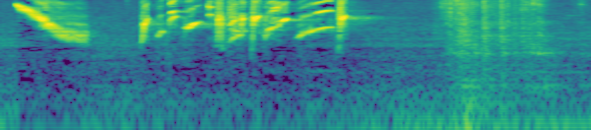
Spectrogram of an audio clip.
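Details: European goldfinch song in short bursts: a falling, sweeping high note, a pause, then a fast jumble of bright twittering and tinkling notes, followed by faint rustling background noise.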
